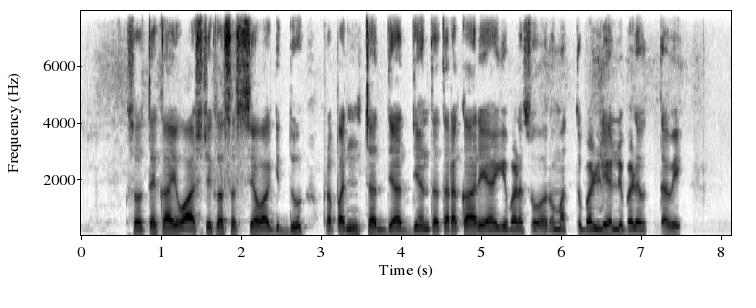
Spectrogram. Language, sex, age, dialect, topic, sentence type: Kannada, male, 36-40, Coastal/Dakshin, agriculture, statement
